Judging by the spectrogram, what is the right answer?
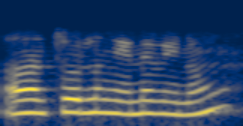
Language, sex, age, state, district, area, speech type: Tamil, female, 18-30, Tamil Nadu, Erode, rural, conversation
